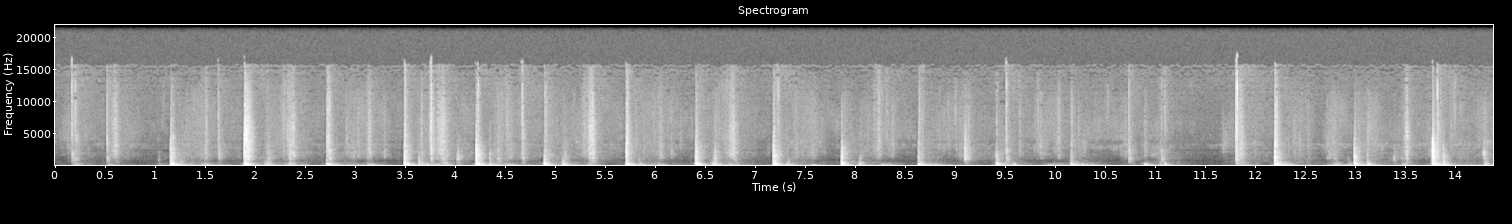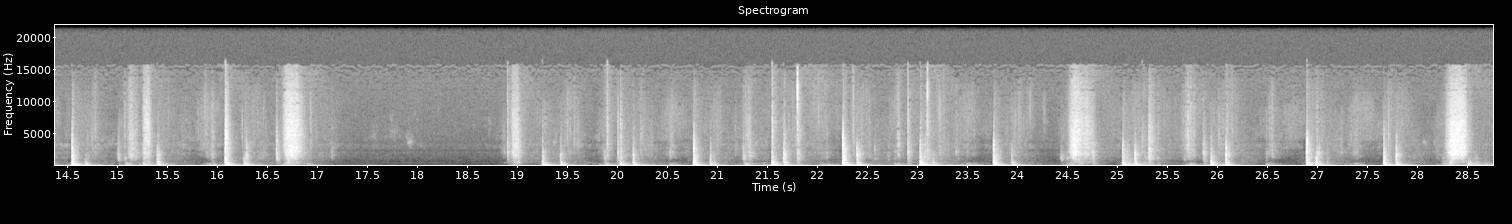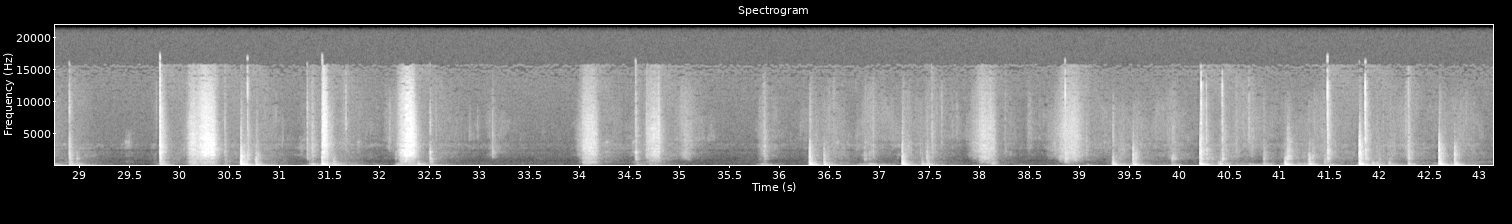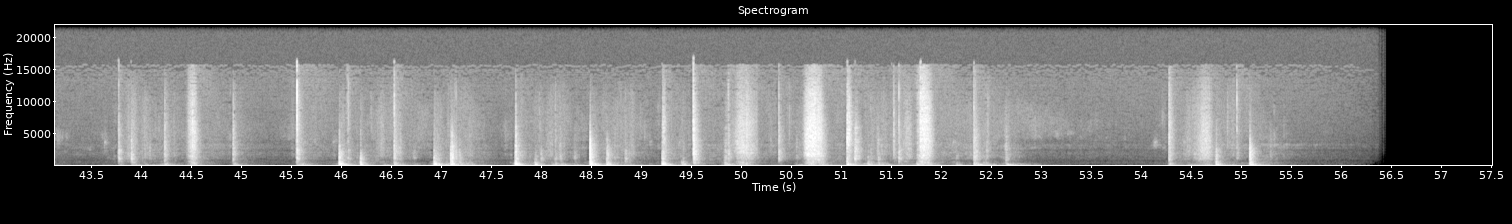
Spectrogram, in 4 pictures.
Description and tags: Boot Footsteps on wooden surface
Performed Foley recording for picture of a man who walks slowly in his old abandoned camping hut/house. There's walking, stopping and some foot scrapes as well. Might be useful!
Sennheiser 416 into UAD Solo 610 Tube preamp.
abandoned, boots, feet, floor, foot, footsteps, hollow, hut, man, old, scrape, slowly, surface, walk, walking, wood, wooden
